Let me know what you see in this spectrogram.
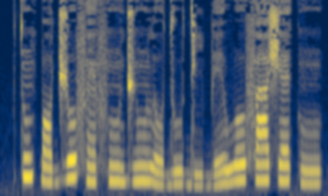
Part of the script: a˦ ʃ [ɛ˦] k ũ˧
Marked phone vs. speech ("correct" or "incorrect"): correct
